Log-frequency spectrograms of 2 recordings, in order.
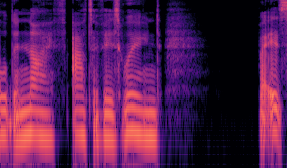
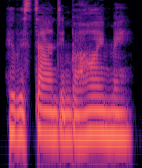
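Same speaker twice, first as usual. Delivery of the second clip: usual speaking voice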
